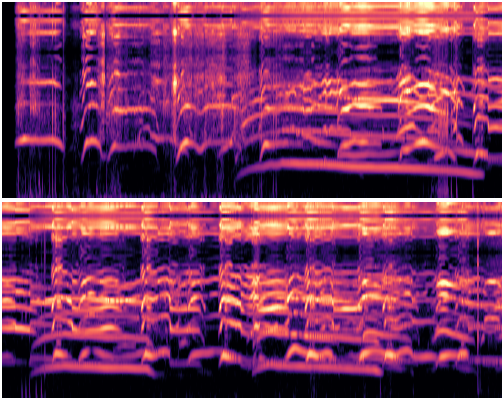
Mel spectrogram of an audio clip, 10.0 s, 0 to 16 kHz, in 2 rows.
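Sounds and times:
high wavering puppy cries: 0:00.2 - 0:10.0
puppies howling: 0:00.2 - 0:10.0.

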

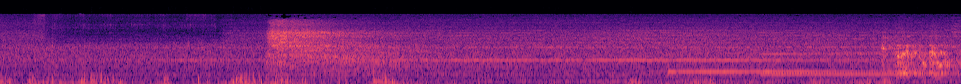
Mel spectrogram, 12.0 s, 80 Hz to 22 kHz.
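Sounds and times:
electric locomotive rumble: 0:00.0 - 0:12.0
high whine: 0:00.0 - 0:12.0
low steady tones: 0:00.0 - 0:12.0.

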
